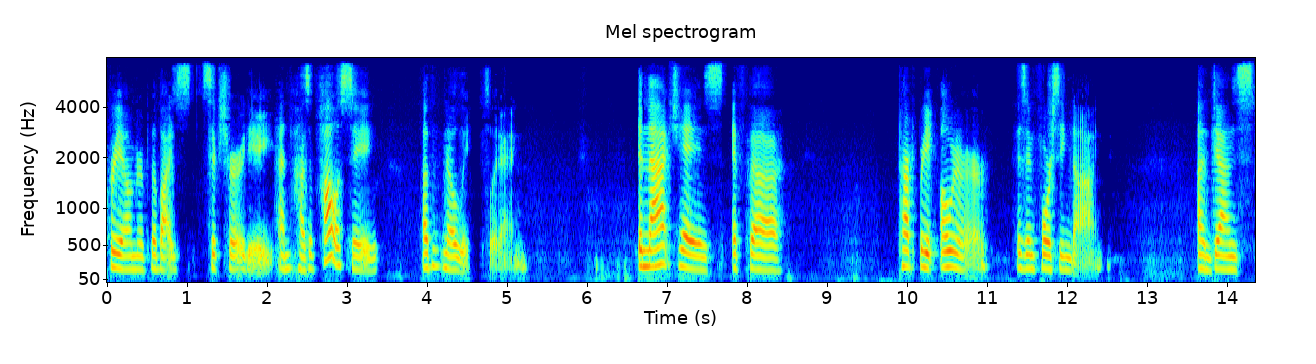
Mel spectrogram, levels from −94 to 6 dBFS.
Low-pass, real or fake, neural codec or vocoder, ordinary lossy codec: 7.2 kHz; fake; codec, 16 kHz, 0.5 kbps, FunCodec, trained on LibriTTS, 25 frames a second; AAC, 32 kbps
